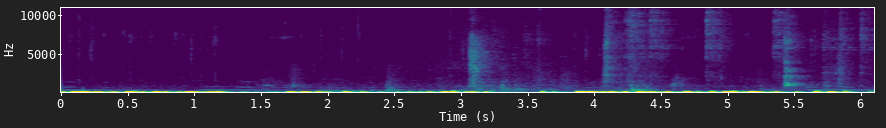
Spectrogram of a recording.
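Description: Typing on a computer keyboard close to the microphone, heard as fast, irregular dull thumps of the keys with a few sharper clicks.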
